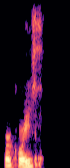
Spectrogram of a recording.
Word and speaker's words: turquoise: The color scheme is that torquoi purple. How do you say turquoise? – Turquoise purple.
